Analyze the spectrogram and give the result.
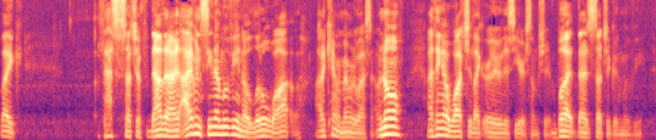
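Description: On a very clean recording with a silent background, a man talks at a very fast pace and medium pitch, with very wide pitch swings and big swings in loudness. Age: 20s. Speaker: podcast host. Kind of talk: casual chat. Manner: animated.

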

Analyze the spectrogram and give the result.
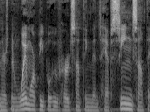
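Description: A medium-pitched man with a Southern US accent. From US South. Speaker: radio host. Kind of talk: casual radio monologue. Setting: studio.

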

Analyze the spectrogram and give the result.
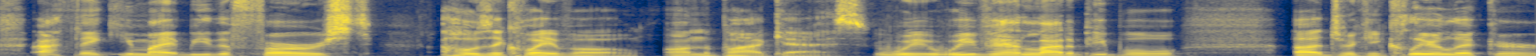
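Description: A man with an ordinary speaking voice and lively intonation at a fairly slow pace, in a very clean recording with a silent background. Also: medium pitch for a man. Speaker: podcast host. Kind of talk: casual interview chat.

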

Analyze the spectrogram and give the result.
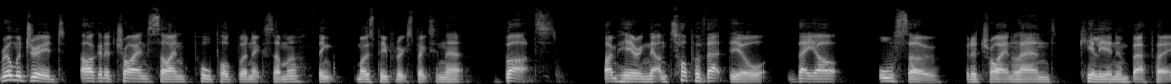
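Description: Over a quiet background, a man with a British accent talks at a moderate pace, his medium pitch showing ordinary variation. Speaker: football journalist. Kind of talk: casual chat.

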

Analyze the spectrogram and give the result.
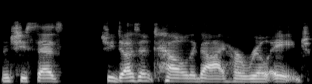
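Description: Speaking at a fairly slow pace, a woman with a very deep, low pitch keeps her intonation fairly even. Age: 60s. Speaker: wellness coach. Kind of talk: casual interview chat.

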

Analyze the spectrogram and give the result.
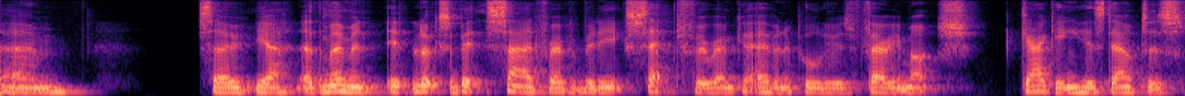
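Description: A very clean recording, silent background and a moderate pace. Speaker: cycling podcast co-host. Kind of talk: casual chat.

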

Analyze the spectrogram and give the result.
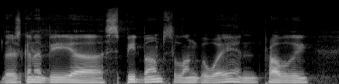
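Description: Over a silent background in a very clean recording, a man uses a normal speaking voice, fairly low in pitch, with fairly even intonation. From Canada. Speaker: real estate agent. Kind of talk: casual interview chat. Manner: casual.

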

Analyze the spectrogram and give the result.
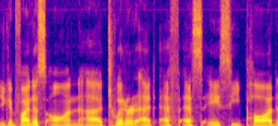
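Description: A man talks with a Canadian accent. His pitch variation is ordinary. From Atlantic Canada. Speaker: podcast co-host. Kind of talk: casual chat.

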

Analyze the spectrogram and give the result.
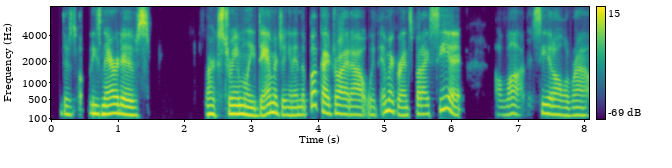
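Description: Her pitch fairly low and varying in an ordinary way, a woman talks in an ordinary speaking voice. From Guatemala, moved to the US as a child. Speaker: author and immigrant advocate. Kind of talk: interview conversation. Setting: video call.

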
